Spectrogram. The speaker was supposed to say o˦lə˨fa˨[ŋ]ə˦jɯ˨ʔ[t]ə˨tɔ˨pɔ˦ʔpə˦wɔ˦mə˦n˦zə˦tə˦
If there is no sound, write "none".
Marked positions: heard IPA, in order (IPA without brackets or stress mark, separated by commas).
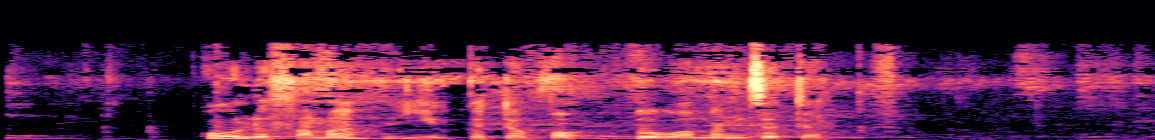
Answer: m, p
